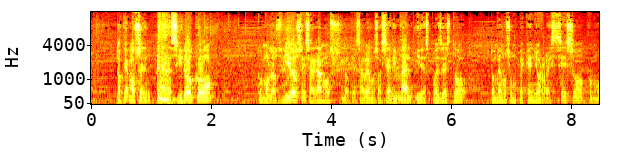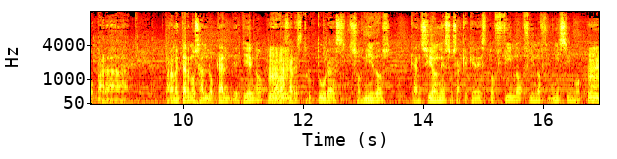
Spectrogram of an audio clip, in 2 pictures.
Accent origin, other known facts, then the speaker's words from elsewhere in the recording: Mexico; born there; Bueno, yo, como me pueden escuchar, yo nací en México.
